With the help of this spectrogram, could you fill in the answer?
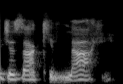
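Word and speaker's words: جزاكِ الله: we all uh but it would be more correct to say jazaki lahi similarly when it's a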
